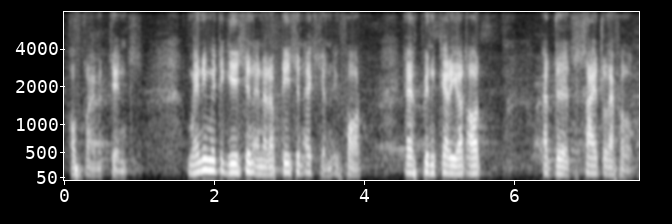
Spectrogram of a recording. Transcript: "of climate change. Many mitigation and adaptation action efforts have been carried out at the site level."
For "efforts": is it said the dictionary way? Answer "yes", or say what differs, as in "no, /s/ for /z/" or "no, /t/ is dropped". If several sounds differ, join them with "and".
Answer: no, /s/ is dropped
